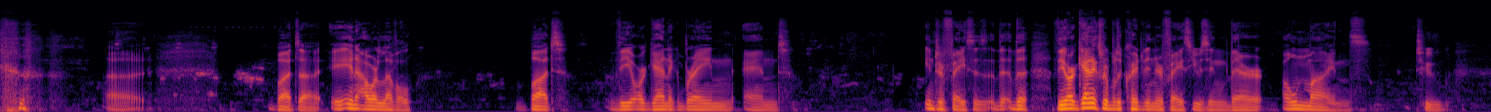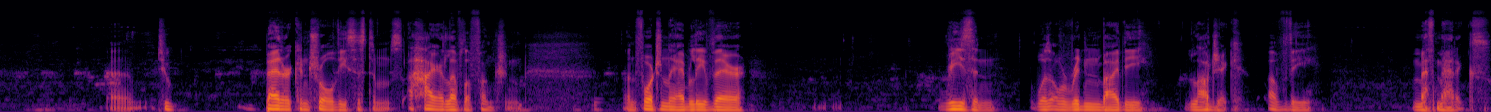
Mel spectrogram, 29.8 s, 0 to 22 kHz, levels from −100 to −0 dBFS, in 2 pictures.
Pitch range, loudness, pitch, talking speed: 95-120 Hz, -37 LUFS, 105 Hz, 105 wpm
